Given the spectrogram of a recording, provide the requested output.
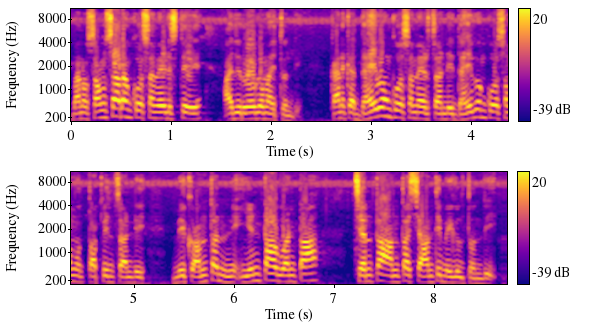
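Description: A man's voice: a little high, moderate pace, a little mellow. A middle-aged man, a spiritual teacher, answering questions in a preachy way and rattling off lists of virtues.

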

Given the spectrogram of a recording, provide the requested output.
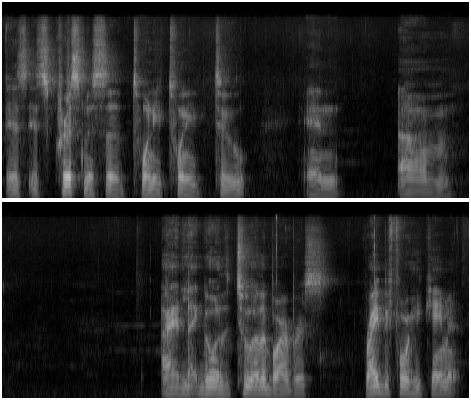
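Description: Laid-back barbershop owner telling stories. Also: male voice, fairly low pitch, unhurried, long pauses. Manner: relaxed, rambling with restarts, animated when retelling. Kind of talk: casual interview storytelling. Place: small indoor podcast studio.

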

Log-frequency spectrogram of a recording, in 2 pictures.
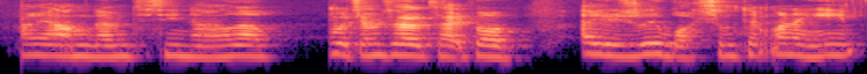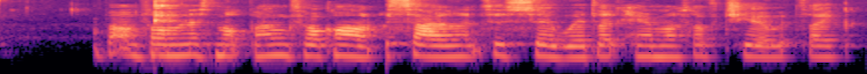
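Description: Young woman, mukbang vlog, gushing chatter, chewing between lines. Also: medium pitch. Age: 20s. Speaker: YouTuber.

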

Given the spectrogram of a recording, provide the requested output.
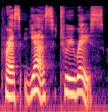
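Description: A woman with a mid-pitched voice narrates a how-to script. Her delivery is measured and instructional, step by step.

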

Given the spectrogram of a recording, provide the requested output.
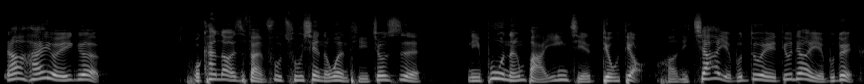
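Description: A man, a pronunciation lecturer judging a contest, explaining feedback to contestants and often tagging his sentences with a soft "ha". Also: sits high, very animated, normal speed, no room sound. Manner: explanatory, demonstrates English pronunciation, tags sentences with 哈. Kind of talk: spoken critique to contestants.

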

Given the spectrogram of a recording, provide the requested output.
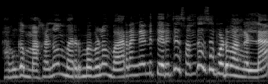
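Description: A woman voicing a loud, cheeky young wife in an animated cartoon, speaking with a Kanyakumari Tamil accent in a playful manner. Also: extremely high pitch, fast, heavily acted.

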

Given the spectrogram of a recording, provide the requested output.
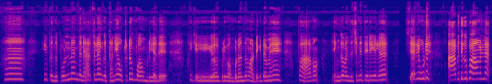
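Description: A man's voice: high-pitched, creaky, bright, forceful tone, dry recording, exaggerated voice. A man with a southern Tamil Nadu accent voicing a kind-hearted young bachelor who frets and mutters to himself. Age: young adult. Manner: talking to himself, fretful asides. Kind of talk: cartoon voice acting.

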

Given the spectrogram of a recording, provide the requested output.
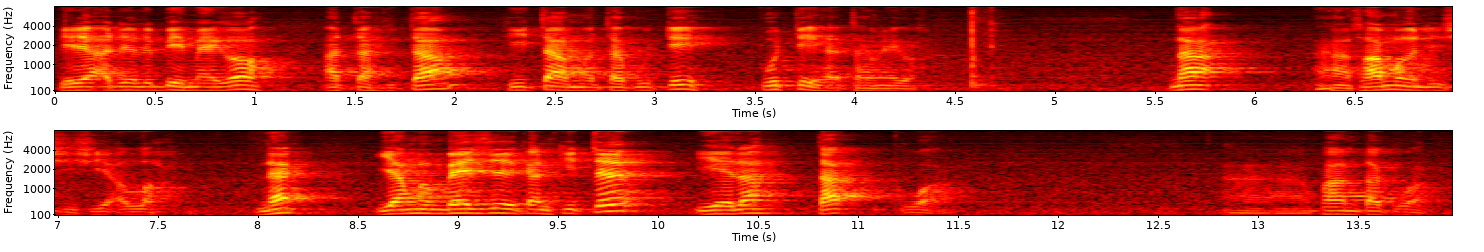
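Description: A man's voice: mid-range voice, animated, measured pace, bright, forceful tone, slight background noise. A man giving a jokey mosque lecture, often asking the audience if they understand. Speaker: religious lecturer. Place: mosque hall. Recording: roomy mosque hall sound.

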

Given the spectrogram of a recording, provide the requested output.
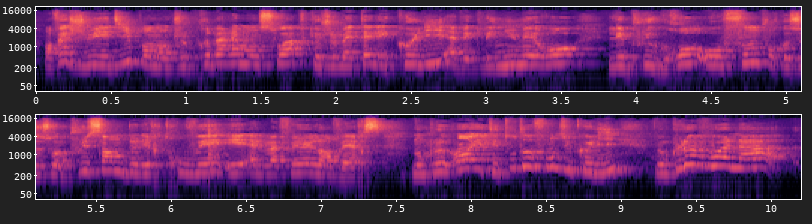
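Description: A young woman from France, a beauty vlogger, gushing excitedly in a casual unboxing vlog, repeating words for emphasis. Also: on the high side, fast, few pauses. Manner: bubbly and gushing, repeats trop trop. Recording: echoey room.

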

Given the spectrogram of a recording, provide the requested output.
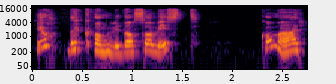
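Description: Grandma doing Karlsson, a cocky little show-off. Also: female voice, a little high, expressive, slightly rough, voice pushed up. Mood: bossy. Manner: brash, self-satisfied, shrugging off worries. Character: boastful carefree little man, loud and cocky.

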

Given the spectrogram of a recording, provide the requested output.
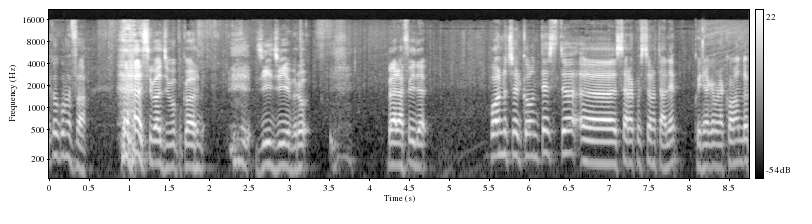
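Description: A man casually commenting on a live game stream, keeping his voice quiet on purpose and chatting quick asides to his viewers. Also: on the high side. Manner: talks quietly, holding back from shouting.

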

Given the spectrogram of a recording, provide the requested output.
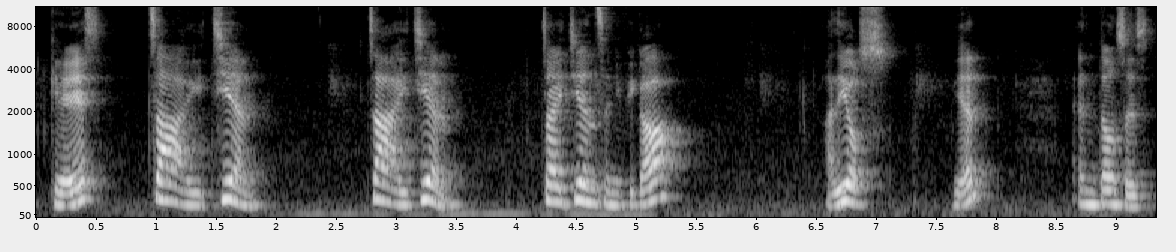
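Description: Female language teacher, unhurried, fairly high voice, drills sounds and keeps checking in with learners. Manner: checks in constantly with short "¿sí?" and "¿bien?"; repeats sounds slowly and clearly for learners to copy. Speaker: Mandarin teacher. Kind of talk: slow, patient pronunciation lesson.

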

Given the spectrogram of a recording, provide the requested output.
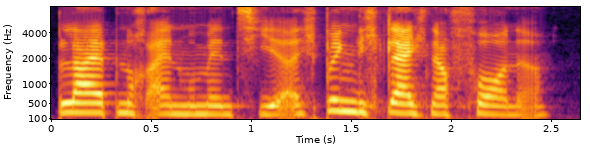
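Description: A woman's voice: on the high side, fairly even intonation, normal speed, creaky, fairly bright tone, clean tone, no room sound, studio quality. A woman reading a firm male concert security guard in an audiobook. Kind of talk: audiobook character voice.

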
